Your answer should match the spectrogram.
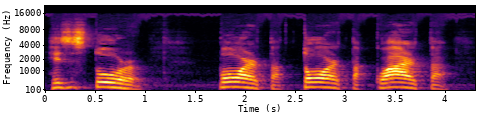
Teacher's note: nós paulistanos temos um problema com o R no meio ou no fim da palavra. A gente estica, a gente aperta muito esse R. Como por exemplo, resistor, porta, torta, quarta.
